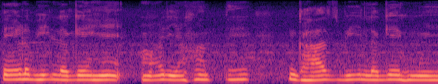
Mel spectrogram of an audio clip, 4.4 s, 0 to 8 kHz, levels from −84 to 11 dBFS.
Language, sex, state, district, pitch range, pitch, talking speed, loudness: Hindi, male, Uttar Pradesh, Lucknow, 155-170 Hz, 160 Hz, 150 wpm, -14 LUFS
